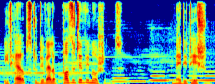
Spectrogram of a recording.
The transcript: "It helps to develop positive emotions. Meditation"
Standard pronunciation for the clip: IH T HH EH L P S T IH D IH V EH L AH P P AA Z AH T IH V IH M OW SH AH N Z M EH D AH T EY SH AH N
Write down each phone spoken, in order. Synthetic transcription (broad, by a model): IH T HH EH L P S T IH D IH V EH L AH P P AA Z AH T IH V IH M OW SH AH N Z M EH D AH T EY SH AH N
